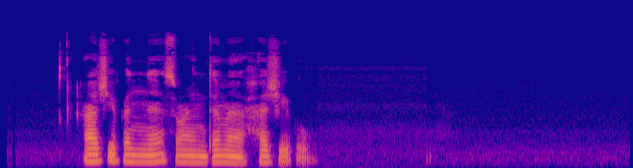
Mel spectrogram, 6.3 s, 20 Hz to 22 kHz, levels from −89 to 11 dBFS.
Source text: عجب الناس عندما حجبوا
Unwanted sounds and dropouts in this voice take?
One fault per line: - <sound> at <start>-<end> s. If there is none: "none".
none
